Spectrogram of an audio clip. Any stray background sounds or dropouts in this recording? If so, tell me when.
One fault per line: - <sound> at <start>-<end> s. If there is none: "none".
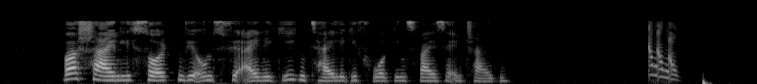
- chirp at 6.5-6.8 s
